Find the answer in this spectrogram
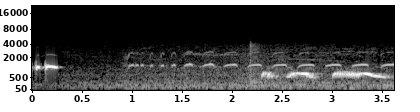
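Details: Local zebra dove in full song, used to coax other doves into singing: three low, warm, slightly falling coos near the end over a steady series of faint, evenly spaced higher notes.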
